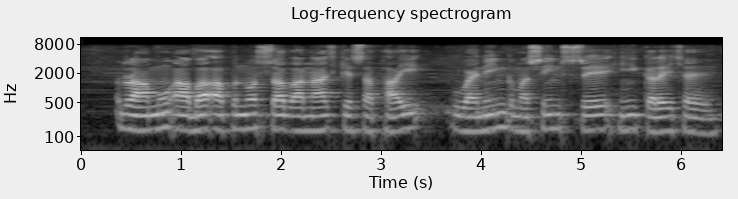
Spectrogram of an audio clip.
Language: Maithili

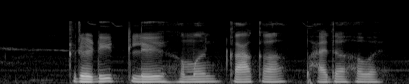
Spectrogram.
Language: Chhattisgarhi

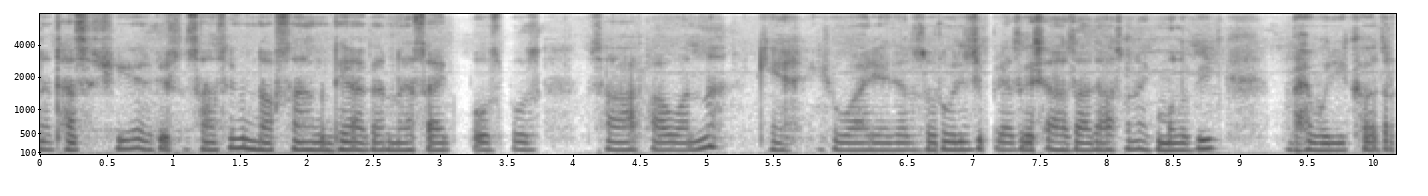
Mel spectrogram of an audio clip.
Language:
Kashmiri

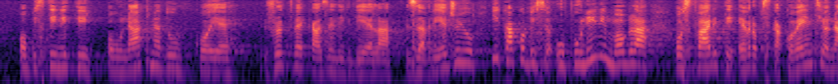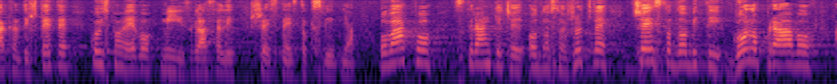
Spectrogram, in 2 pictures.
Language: Croatian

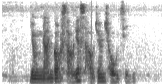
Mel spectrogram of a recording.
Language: Cantonese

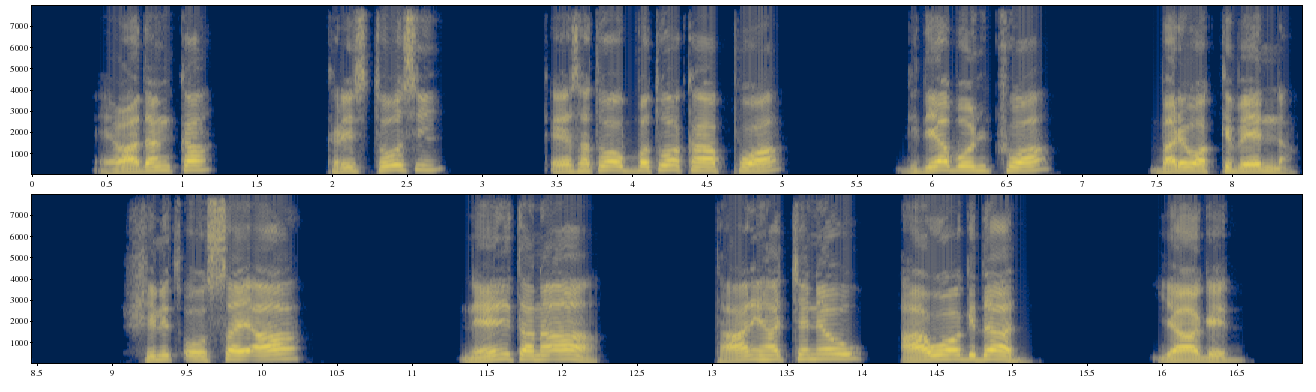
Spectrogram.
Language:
Dawro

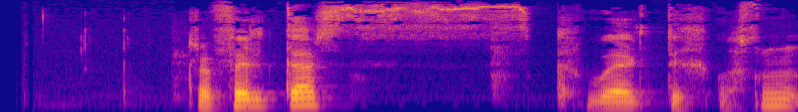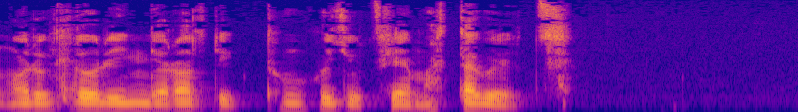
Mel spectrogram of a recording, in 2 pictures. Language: Mongolian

